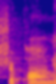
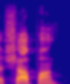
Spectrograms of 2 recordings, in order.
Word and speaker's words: XPeng: Volkswagen is investing in, I think it's pronounced Xpeng. It looks like XPeng. Yeah, XPeng. Yeah, Xiaopeng.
